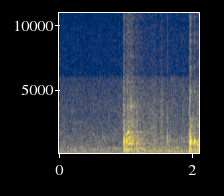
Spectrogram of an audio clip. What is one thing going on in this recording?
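A tennis ball is struck hard with a racket.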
